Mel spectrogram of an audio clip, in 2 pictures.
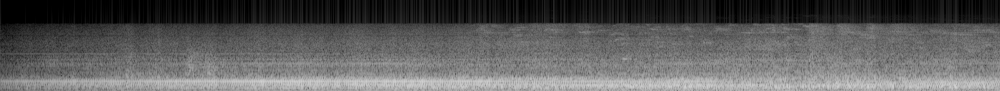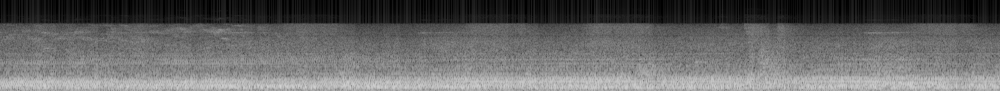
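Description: Steady mechanical drone of sawmill machinery and a diesel forklift carrying a log, holding an even pitch throughout, fading in over the first two seconds, with some light clatter later on.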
